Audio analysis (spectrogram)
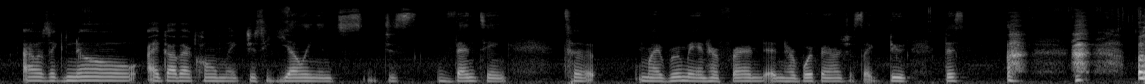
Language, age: English, 20-39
